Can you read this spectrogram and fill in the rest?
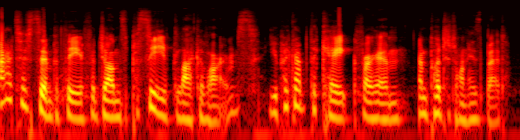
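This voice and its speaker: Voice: medium pitch, lively intonation, moderate pace, a bit bright, no echo. A streamer hosting a dramatic reading, switching between narrating aloud and casual chat. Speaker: stream host and reader.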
